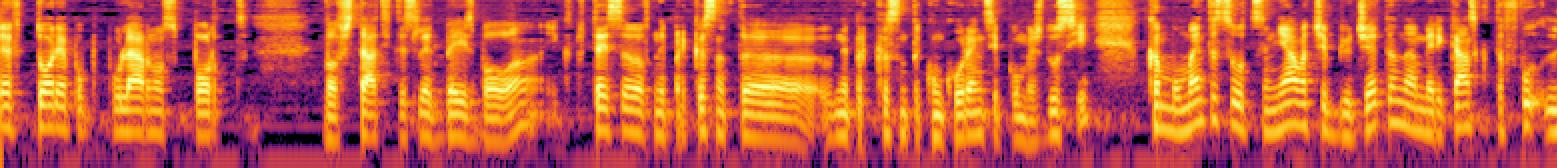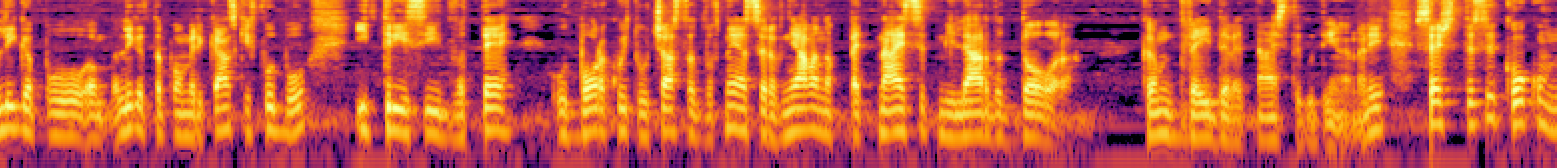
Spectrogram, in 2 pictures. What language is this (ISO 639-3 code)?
bul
